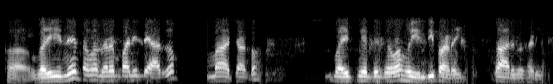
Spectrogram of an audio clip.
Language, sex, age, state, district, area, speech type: Sindhi, male, 18-30, Delhi, South Delhi, urban, conversation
